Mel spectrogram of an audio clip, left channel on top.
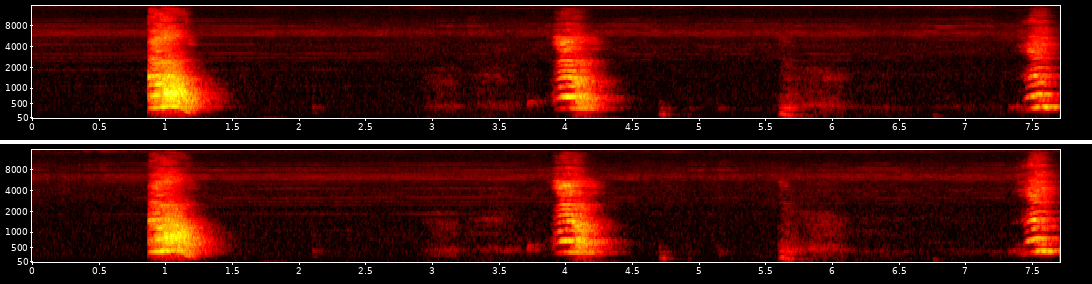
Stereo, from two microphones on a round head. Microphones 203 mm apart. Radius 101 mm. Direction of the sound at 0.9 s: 40° left (ahead or behind).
